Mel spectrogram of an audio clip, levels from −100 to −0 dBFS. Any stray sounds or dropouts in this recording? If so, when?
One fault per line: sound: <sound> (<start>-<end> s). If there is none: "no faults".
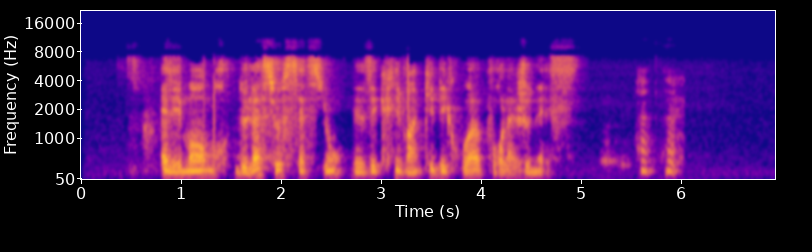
sound: laugh (5.2-6.1 s)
